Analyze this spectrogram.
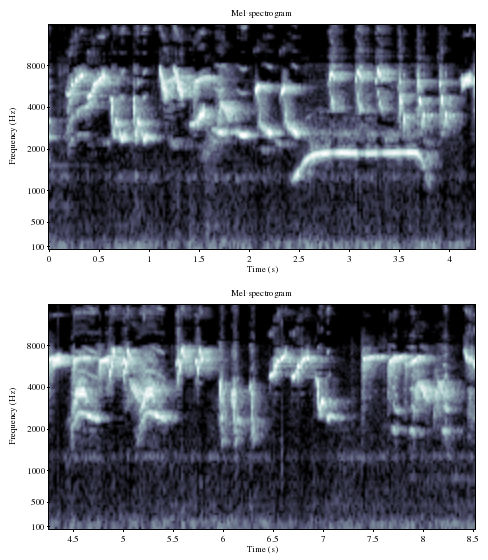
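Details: Forktail singing loudly at night as a lure meant to stir other birds into answering and singing: dense, high, rapid chattering notes with sharp sweeps, plus one long lower flat whistle near the middle.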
